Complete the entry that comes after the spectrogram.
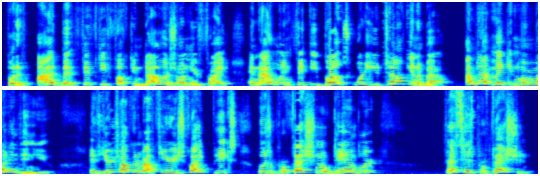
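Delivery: exasperated vlogger ranting at a fighter's tweet; heated rant. Real, not acted. Ranting about betting money claim.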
